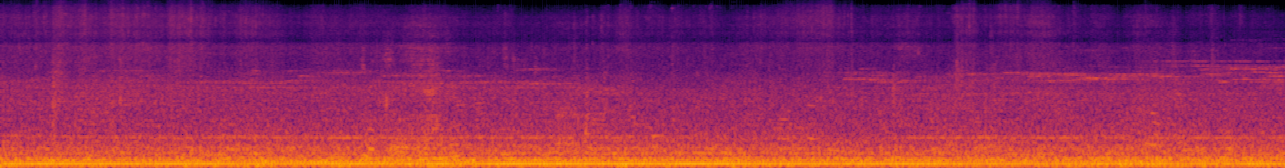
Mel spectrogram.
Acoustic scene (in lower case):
subway train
